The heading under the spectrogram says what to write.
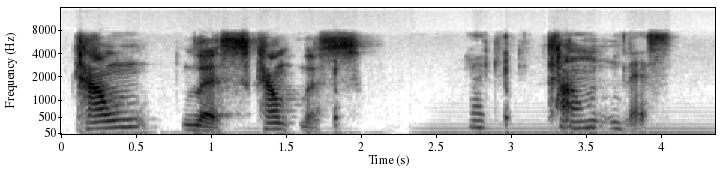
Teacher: the t is going to disappear not the N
